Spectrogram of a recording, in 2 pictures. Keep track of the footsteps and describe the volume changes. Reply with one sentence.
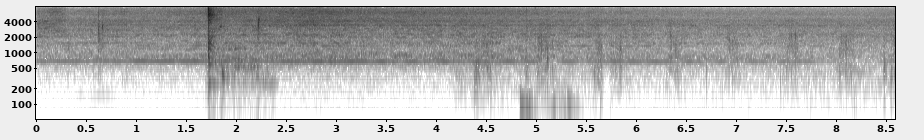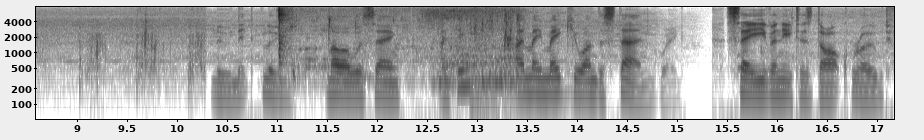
The volume of the footsteps goes down, then up.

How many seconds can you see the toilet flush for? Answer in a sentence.
You can hear the toilet flush for 3 seconds altogether.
